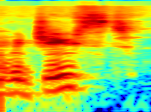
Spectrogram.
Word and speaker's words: reduced: Now remember, again, with pronunciation, we wouldn't say, rather, let me say, we say reduced. Make sure you say that with a smooth ending, reduced pay.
